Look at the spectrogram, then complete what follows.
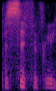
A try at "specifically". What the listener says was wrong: That's specific. That's specifically, not specific.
